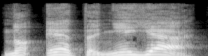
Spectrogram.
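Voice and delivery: slow, high, emphatic denial; desperately earnest protest; fervent. A narrator's reading. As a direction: insist loudly, stretching each word. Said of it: "истово произнёс Гарри".

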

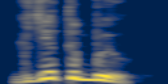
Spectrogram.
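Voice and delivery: loud, high, urgent question; demanding. Acted. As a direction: burst in demanding an answer. Hero bursts in, demanding an answer.

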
